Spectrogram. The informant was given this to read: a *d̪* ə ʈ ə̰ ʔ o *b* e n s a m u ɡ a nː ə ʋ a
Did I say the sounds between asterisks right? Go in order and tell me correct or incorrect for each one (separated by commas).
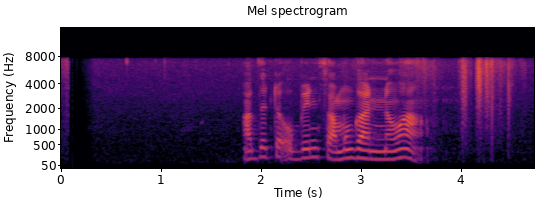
correct, correct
